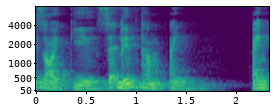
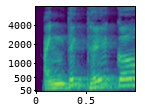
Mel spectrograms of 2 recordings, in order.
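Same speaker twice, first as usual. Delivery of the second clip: higher, louder stubborn whine; petulant child; 9 semitones higher, 5 dB louder than usual. Acted. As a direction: throw a toddler's tantrum line. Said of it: "anh vùng vằng".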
